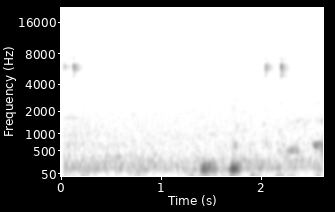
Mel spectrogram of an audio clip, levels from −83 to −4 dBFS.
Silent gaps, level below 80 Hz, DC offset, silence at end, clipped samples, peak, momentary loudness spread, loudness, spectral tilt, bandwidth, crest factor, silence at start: none; -78 dBFS; under 0.1%; 0 s; under 0.1%; -30 dBFS; 17 LU; -52 LUFS; -4.5 dB/octave; 8.6 kHz; 24 dB; 0 s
